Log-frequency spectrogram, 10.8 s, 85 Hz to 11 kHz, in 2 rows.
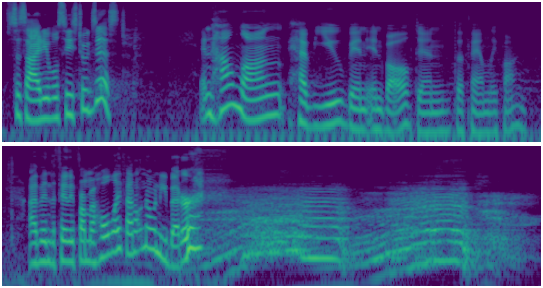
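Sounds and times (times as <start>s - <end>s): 
speech: 0.1s - 1.4s, 2.0s - 7.8s
cow mooing on a family farm before feeding: 7.6s - 10.7s.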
